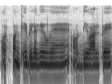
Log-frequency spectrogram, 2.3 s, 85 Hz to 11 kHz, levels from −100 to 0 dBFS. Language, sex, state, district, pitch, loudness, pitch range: Hindi, male, Bihar, West Champaran, 135 Hz, -18 LUFS, 130-135 Hz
